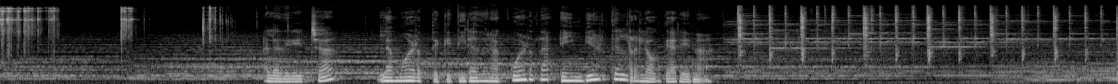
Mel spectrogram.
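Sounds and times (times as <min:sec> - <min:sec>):
gold coins jingling in a bag: 0:00.0 - 0:00.6
speech: 0:02.6 - 0:07.4.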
